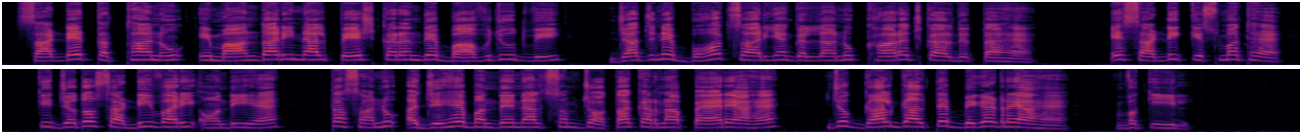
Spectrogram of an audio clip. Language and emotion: Punjabi, disgusted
